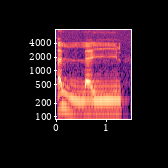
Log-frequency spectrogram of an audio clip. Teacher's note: Jadi dibaca dengan idgham. Lam itu dimasukkan ke dalam huruf. Dan tandanya juga kalau huruf yang idgham diletakkan tanda tasydid di atas huruf-huruf 14 huruf lam syamsiah itu.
